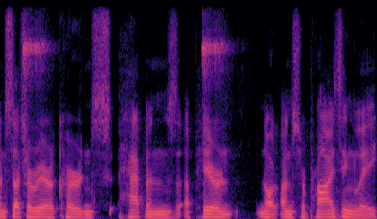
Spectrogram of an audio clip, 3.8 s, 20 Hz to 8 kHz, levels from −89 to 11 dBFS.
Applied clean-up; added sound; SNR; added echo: none; Tambourine; 17 dB; none.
